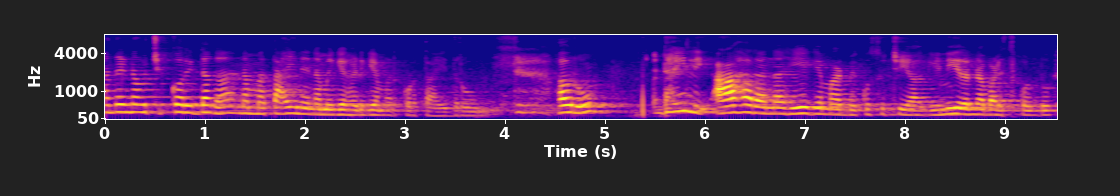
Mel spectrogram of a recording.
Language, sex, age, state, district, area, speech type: Kannada, female, 30-45, Karnataka, Hassan, rural, spontaneous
